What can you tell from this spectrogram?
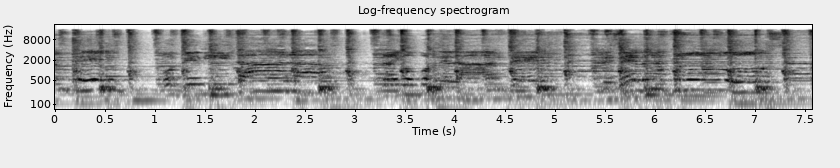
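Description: Live Latin band music: a man singing into a microphone over electronic keyboard, hand drums and drum kit, with a steady beat.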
